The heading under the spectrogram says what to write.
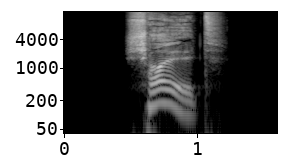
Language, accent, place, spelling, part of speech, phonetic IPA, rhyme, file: German, Germany, Berlin, schollt, verb, [ʃɔlt], -ɔlt, De-schollt.ogg
- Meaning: second-person plural preterite of schallen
